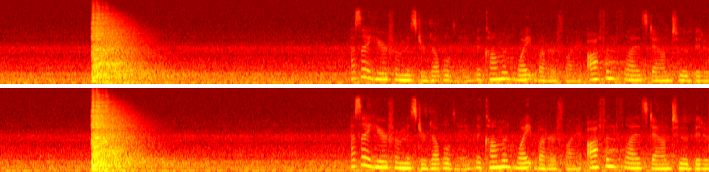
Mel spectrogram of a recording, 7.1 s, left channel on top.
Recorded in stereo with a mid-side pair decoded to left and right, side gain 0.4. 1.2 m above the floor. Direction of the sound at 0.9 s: 45° right.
